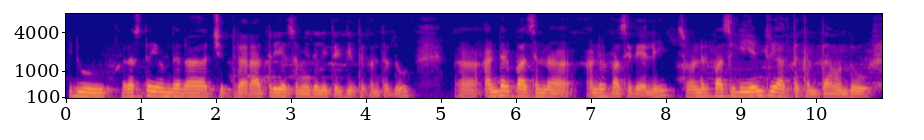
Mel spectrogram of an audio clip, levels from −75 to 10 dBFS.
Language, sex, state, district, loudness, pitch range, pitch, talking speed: Kannada, male, Karnataka, Gulbarga, -17 LUFS, 110-135 Hz, 125 Hz, 110 wpm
